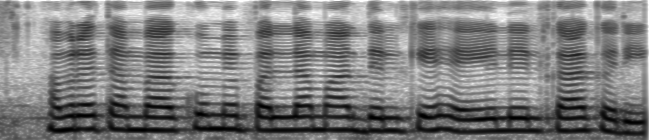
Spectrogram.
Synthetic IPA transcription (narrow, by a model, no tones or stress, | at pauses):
ɦɐmɾat̪ɐ̃mbaːkũmẽpɐlːamaːɾd̪ɪlkeɦɛelelkaːkəɾiː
